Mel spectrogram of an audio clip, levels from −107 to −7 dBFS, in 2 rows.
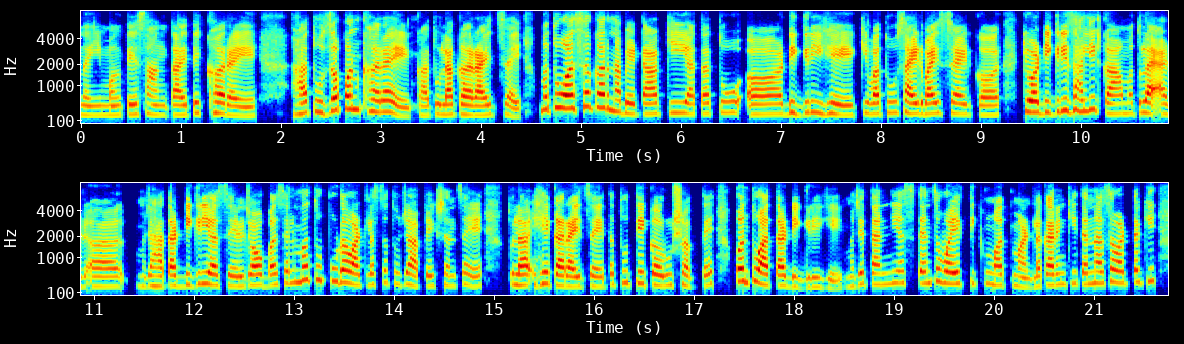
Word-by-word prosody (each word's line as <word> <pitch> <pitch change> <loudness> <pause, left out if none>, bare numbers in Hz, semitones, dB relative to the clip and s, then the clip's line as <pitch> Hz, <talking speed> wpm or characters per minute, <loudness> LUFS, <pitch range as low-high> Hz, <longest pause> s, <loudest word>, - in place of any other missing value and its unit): नाही. 200 -1 -7
मग 200 0 -8
ते 220 0 -2
सांगताय 210 -2 -2
ते 245 - -3
खरं 240 -4 +2
आहे. 190 -1 0 0.4
"हां, 230 +3 +2
तुझं 270 +3 +2
पण 330 -1 +5
खरं 270 -1 0
आहे. 210 -9 +1
का 195 -1 -3
तुला 215 -1 +3
करायचंय. 200 -4 +2 0.2
मग 320 - 0
तू 365 -1 +2
असं 350 +3 +6
कर 360 -1 +6
ना 275 -3 +1
बेटा 230 -1 +1
की 250 0 -5
आता 230 +1 -1
तू 255 0 -8
अ, 220 +1 +1
डिग्री 250 +1 -3
घे 220 -3 -1
किंवा 235 -1 +2
तू 250 0 -10
साइड 240 -2 +4
बाय 235 +2 +4
साइड 225 -3 0
कर 205 0 -1 0.3
किंवा 265 -1 +6
डिग्री 280 +3 +2
झाली 310 0 -1
का 230 -1 +2
मग 235 0 -9
तुला 250 -1 +4
अ‍ॅड 220 -1 -2
अ, - - -5 0.4
म्हणजे 220 +1 -10
हातात 230 +1 +2
डिग्री 260 +2 +1
असेल, 230 -3 -1
जॉब 240 0 +2
असेल. 285 +4 -4
मग 350 +4 +1
तू 360 - -5
पुढं 305 -2 +1
वाटलंस 250 0 +1
तर 295 - -10
तुझ्या 260 -2 -1
अपेक्षांचं 225 +2 -7
आहे. 220 -3 -4 0.3
तुला 245 -1 +4
हे 275 0 0
करायचंय, 220 -2 +3
तर - - -6
तू 290 - -10
ते 280 - +3
करू 240 -1 -1
शकते. 230 +2 -4 0.2
पण 325 -1 +7
तू 315 - -1
आता 235 -1 +3
डिग्री 200 +2 -8
घे." 170 -1 -9
म्हणजे 215 +5 -6
त्यांनी 260 +2 -2
असं 285 -1 -9
त्यांचं 285 +3 -3
वैयक्तिक 275 0 0
मत 240 0 -3
मांडलं, 210 -1 -3
कारण 250 +1 +3
की 280 - -11
त्यांना 270 +2 -1
असं 285 +3 -1
वाटतं 290 +1 0
की 330 - -6
240 Hz, 225 wpm, -22 LUFS, 220-270 Hz, 0.4 s, पण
